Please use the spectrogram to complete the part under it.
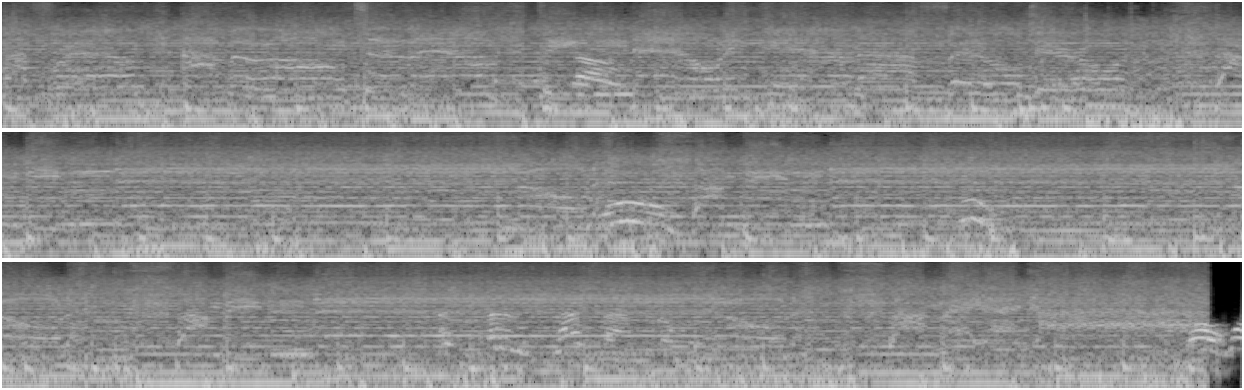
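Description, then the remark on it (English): A rock song plays loud and dense for the whole stretch, a singer screaming hoarsely over thick distorted guitars and pounding drums, with no pause or break. “See, he's screaming so loud and so primally, you gotta pay attention, you gotta listen.”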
